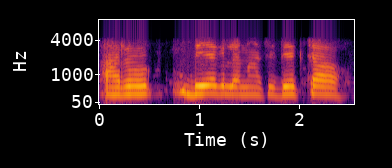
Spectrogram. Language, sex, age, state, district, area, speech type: Maithili, female, 45-60, Bihar, Araria, rural, conversation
